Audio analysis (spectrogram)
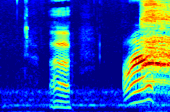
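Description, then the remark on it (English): A person imitates a raven's caw twice, a short harsh squawk followed by a longer, louder, raspy one, with a low hum underneath. “my little raven voice.”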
